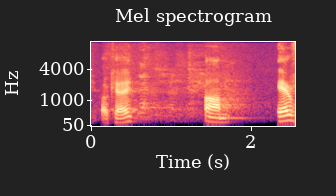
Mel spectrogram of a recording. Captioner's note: laugh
